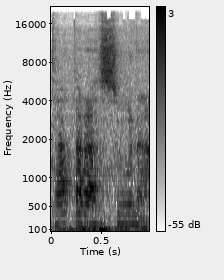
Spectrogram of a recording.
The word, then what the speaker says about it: Tatarasuna: Tatarasuna. Not like how you pronounced it.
